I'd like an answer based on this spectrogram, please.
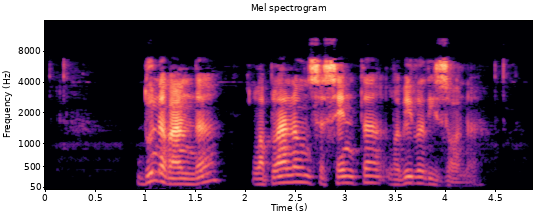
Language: Catalan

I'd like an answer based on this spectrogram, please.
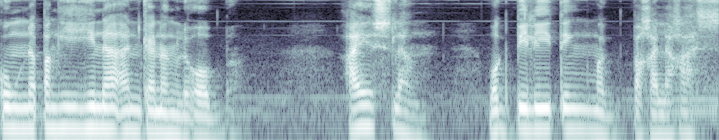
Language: Filipino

